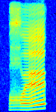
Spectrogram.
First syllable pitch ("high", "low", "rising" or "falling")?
rising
